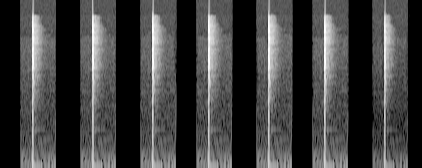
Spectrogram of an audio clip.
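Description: Steel balls of a Newton's cradle clacking together: seven sharp clicks, evenly spaced a little over half a second apart, the last one softer.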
